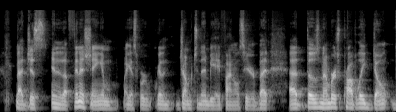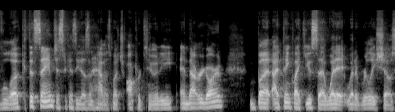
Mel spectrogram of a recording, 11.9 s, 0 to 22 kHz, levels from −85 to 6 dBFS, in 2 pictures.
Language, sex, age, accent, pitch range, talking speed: English, male, 20-39, American, 95-110 Hz, 240 wpm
